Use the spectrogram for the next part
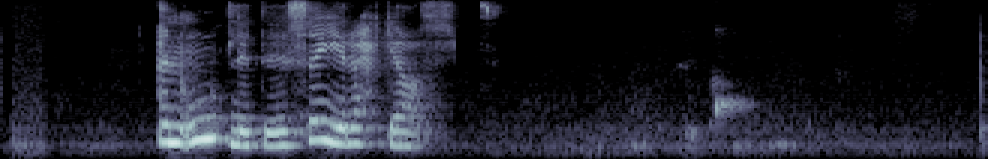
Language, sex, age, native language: Icelandic, male, 7, Icelandic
